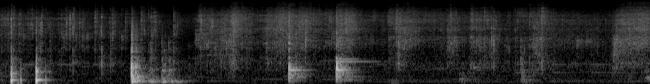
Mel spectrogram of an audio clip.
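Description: Garlic and radish sizzle and fry in a pan, with steady crackling broken by scraping stirs and sharp clinks of a utensil against the pan.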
